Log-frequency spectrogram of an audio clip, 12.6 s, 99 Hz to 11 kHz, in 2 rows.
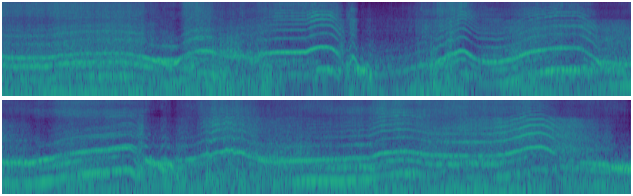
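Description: FPV quadcopter's Racerstar 2207 2500kv brushless motors and propellers whining in flight. The pitch swings up and down with each throttle punch, about every second or two, over wind and prop-wash rumble on the onboard camera's microphone.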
